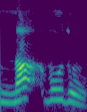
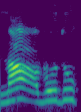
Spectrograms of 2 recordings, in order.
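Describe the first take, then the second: First: The middle consonant is a plain glottal stop. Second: The middle consonant is a throaty pharyngeal sound. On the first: The speaker calls it wrong. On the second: The speaker calls it right.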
